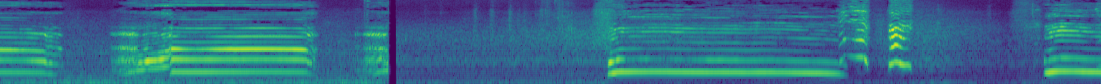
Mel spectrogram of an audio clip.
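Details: Young pet dog howling while waking from anaesthesia after neutering surgery: long, steady, tonal howls rich in overtones, broken by short pauses, with a couple of brief rising yelps near the end of the second howl.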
